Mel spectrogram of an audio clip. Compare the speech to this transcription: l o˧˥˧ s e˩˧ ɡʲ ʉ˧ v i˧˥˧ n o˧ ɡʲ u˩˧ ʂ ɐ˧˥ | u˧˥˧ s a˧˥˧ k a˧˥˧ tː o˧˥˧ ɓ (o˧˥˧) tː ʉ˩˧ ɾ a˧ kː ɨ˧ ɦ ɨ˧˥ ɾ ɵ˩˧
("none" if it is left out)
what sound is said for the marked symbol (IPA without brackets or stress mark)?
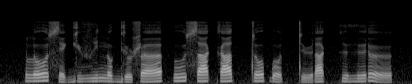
o˩˧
